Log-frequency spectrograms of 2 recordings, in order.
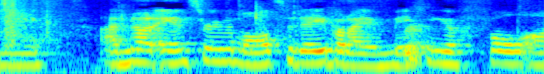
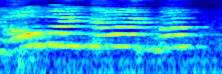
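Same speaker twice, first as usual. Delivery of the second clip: high-pitched imitation of an excited pet; voicing excited Alfie. Speaking for Alfie to his mom, excited squeal. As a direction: squeal it as the overexcited dog.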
